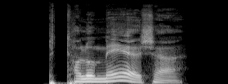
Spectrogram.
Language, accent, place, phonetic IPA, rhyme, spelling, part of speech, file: German, Germany, Berlin, [ptoleˈmɛːɪʃɐ], -ɛːɪʃɐ, ptolemäischer, adjective, De-ptolemäischer.ogg
- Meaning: inflection of ptolemäisch: 1. strong/mixed nominative masculine singular 2. strong genitive/dative feminine singular 3. strong genitive plural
